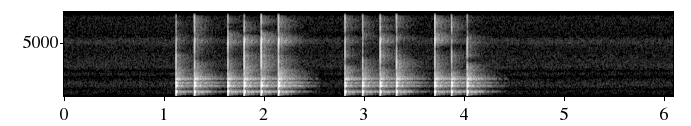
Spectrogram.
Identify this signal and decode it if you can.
Tap code, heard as taps on a table, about 6 knocks a second, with room echo. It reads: IS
